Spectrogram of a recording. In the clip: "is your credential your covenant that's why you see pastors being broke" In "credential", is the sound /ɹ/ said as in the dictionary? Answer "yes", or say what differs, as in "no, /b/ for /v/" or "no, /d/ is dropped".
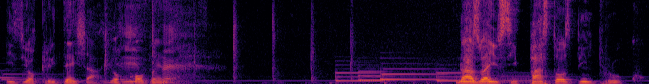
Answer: yes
